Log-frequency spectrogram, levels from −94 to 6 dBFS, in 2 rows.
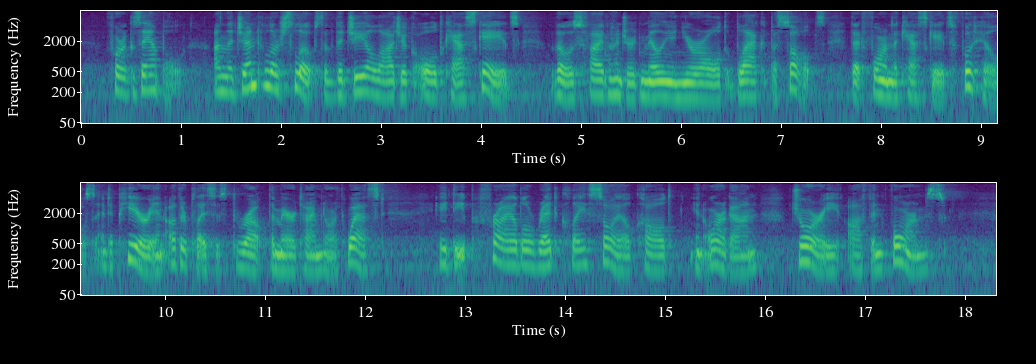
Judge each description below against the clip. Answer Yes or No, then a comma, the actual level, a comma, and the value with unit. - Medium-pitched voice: Yes, medium, 180 Hz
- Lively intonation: Yes, wide, 6.1 semitones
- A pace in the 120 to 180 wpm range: Yes, average, 145 wpm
